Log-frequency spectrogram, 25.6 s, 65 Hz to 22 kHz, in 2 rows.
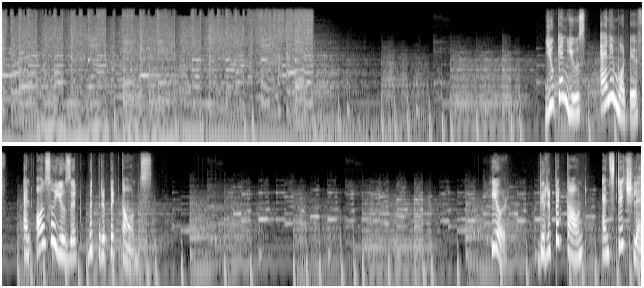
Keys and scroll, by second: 18.3 f.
